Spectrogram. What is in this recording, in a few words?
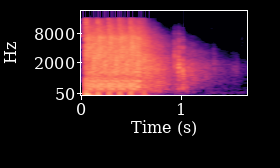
Gun Submachine Gun, 9mm German Mp40 Short Burst Close; Sub Machine Gun Automatic; Close Perspective; Warfare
